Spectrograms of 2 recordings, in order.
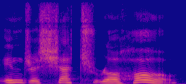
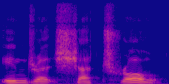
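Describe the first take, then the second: First: The last word ends with an echoing 'oho'. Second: The last word ends with a plain 'o'. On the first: This person can kill Indra. The speaker calls it right. "which would mean he would be the enemy of Indra" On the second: This person can be killed by Indra. The speaker calls it wrong. "he mispronounced and just said Indra Shatro, without the visarga"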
